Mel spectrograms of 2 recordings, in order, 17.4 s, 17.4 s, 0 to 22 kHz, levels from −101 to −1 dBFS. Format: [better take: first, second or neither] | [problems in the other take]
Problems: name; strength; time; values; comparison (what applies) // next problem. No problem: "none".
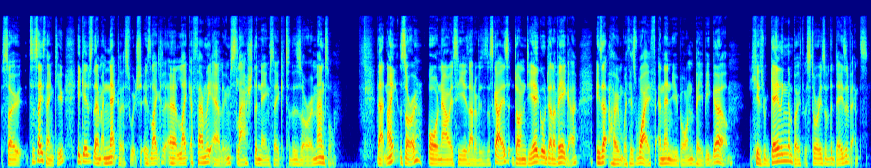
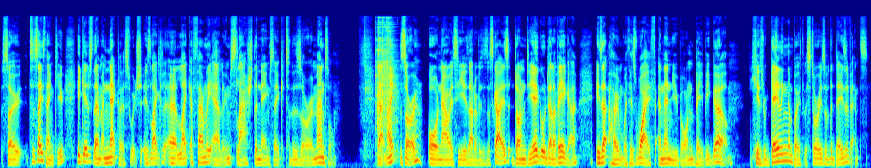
first | clattering dishes; noticeable; at 7.5 s; peak 2 dB below the speech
